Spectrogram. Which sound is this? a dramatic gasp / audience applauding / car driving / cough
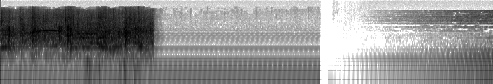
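audience applauding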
